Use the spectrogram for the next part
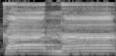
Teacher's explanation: नून को नहीं खींचेंगे, नून के ऊपर ज़बर है, हरकत नहीं खींची जाती, ज़बर ज़ेर पेश हरकत है, इन्हें बिल्कुल नहीं खींचते हैं।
